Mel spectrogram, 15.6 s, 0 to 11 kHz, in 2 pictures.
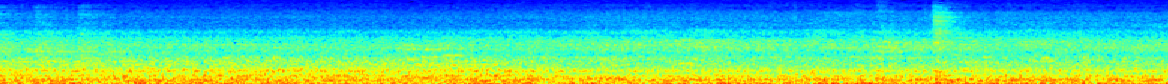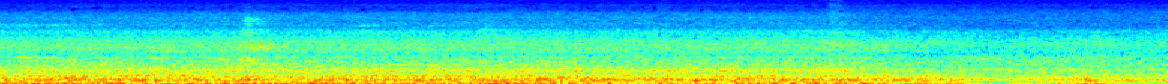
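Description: JR 701-series electric train running along the line, heard from inside the car: a steady rumble with a low hum, and a couple of brief sharp clicks about six and nine seconds in.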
